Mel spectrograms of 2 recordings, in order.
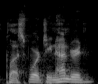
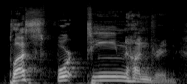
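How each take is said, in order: First: Said in the usual way. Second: "Plus fourteen hundred" stretched out very slowly; savoured emphasis. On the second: Real, not acted. Bettor repeating the long odds he won at, "Plus fourteen hundred" slow and drawn out. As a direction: draw out each word of "Plus fourteen hundred" to let it sink in.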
